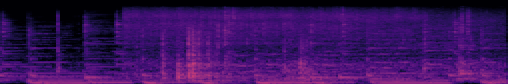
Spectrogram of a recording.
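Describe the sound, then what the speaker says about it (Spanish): Bacon sautés slowly in a frying pan with a quiet sizzle, broken by soft, repeated stirring and scraping strokes heard close up, with no talking. "Ahora, la tocineta la vamos a colocar en el sartén. Vamos a comenzar a saltearla lentamente."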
